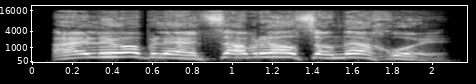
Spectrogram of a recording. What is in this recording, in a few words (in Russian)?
"sobralsy nahuy" scream; tarkov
